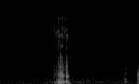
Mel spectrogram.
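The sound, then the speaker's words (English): A faint sip of coffee: one short slurping burst, followed by a couple of softer small sounds, heard alone without talking. “a sip of coffee.”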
